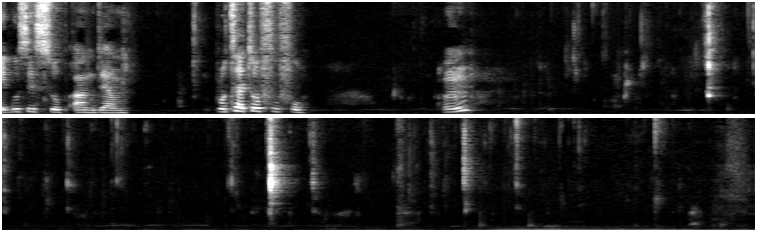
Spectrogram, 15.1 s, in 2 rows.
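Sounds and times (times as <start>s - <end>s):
low steady hum: 0.0s - 15.0s
chewing soft food: 3.8s - 15.0s
wet mouth clicks: 5.7s - 8.9s, 9.8s - 11.0s.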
